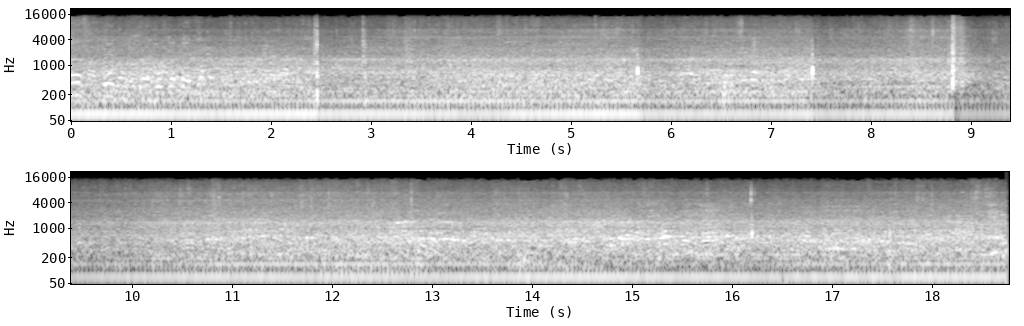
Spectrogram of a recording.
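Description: Indistinct voices of people walking together in a group, with no clear words, over a steady low hum. A few sharp clicks sound through it, and the hum drops about nine seconds in.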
